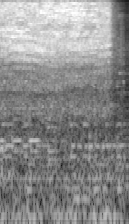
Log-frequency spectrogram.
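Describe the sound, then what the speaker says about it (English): Baking spray hisses from a can into a Bundt pan in one continuous close burst that cuts off near the end. "I have a Bundt pan over here that I'm just gonna spray with baking spray"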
